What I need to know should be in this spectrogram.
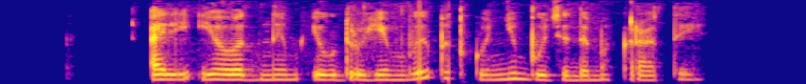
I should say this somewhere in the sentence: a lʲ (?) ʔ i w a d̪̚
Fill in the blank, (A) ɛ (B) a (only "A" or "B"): A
